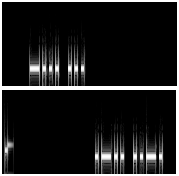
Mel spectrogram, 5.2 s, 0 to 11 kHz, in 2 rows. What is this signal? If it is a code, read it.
Morse code, heard as a keyed tone, about 25 wpm, 700 Hz. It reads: BS LF
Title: Top Two Letter Combinations in Words 25wpm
